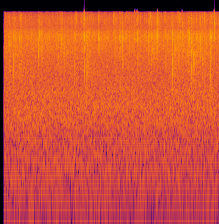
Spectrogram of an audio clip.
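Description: Heavy rain falling on a puddled yard, a steady hiss with scattered drop ticks.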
